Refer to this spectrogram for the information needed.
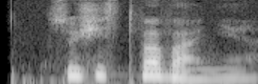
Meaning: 1. existence, being 2. subsistence
- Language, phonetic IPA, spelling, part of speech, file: Russian, [sʊɕːɪstvɐˈvanʲɪje], существование, noun, Ru-существование.ogg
